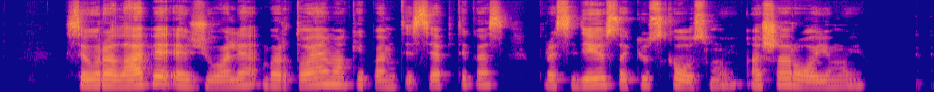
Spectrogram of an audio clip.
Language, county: Lithuanian, Kaunas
